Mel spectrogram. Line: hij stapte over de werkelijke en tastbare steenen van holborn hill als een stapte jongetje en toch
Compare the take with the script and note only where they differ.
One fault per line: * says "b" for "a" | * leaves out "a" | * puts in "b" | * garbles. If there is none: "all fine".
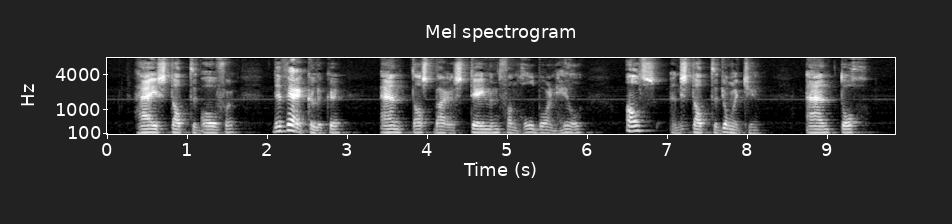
all fine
